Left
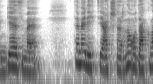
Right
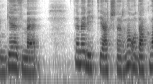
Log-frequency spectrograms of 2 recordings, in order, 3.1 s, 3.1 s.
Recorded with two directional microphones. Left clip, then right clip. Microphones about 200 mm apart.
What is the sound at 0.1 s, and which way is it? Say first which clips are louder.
Speech: even; 20° right (ahead or behind).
